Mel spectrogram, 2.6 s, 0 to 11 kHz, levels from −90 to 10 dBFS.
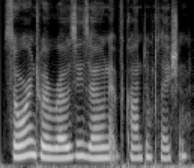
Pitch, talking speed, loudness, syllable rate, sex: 220 Hz, 160 wpm, -15 LUFS, 4.8 syllables/s, female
